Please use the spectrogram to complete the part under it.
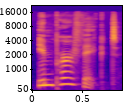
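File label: "imperfect", English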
